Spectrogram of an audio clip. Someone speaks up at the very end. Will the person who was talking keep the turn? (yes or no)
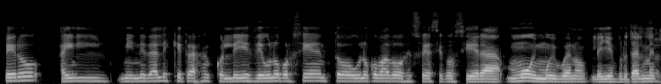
no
